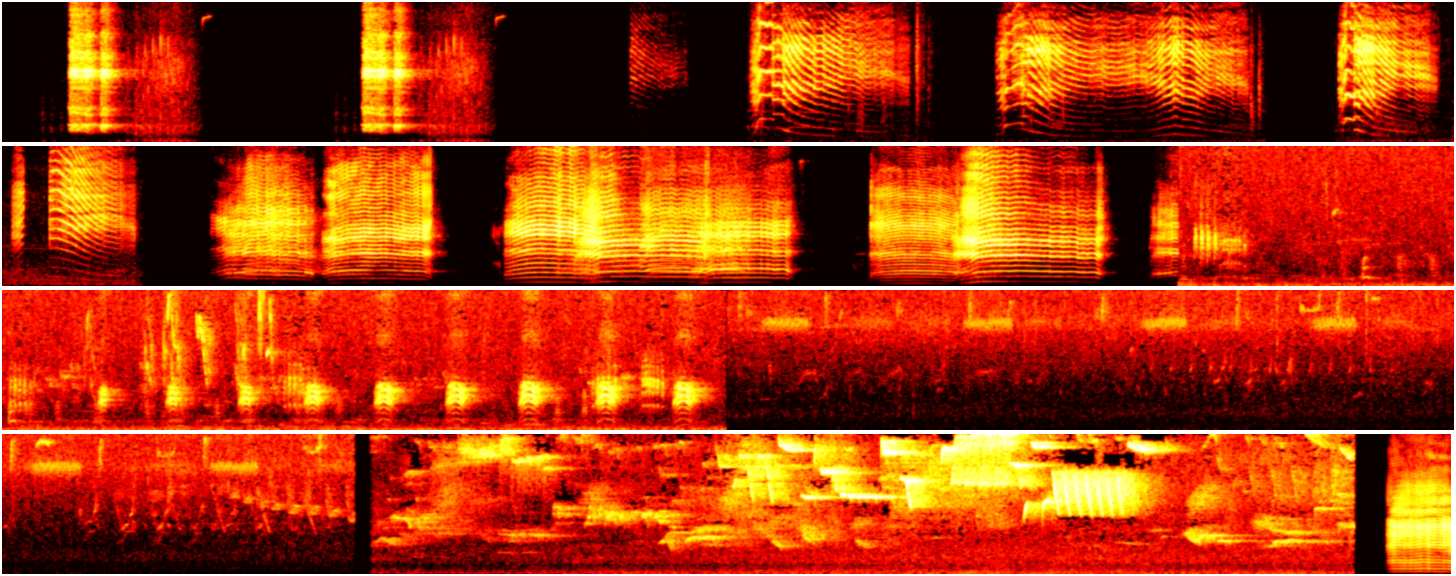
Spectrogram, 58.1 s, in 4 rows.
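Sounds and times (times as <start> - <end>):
livestock bleating: 16.6 - 22.5, 23.2 - 26.3, 57.4 - 58.0.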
